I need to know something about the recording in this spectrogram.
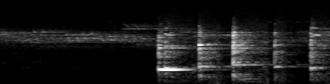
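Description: Background music: quiet at first, then a few struck mallet-percussion notes, like marimba or glockenspiel, come in after about a second.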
